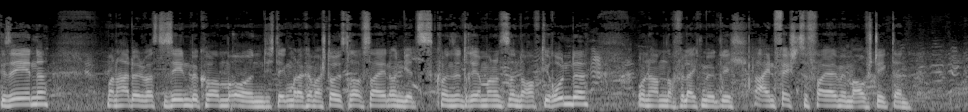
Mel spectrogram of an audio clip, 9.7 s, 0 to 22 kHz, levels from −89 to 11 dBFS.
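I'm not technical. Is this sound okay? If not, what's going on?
Yes, it's fine: nothing in it sounds broken or glitchy, so there's nothing to worry about.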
